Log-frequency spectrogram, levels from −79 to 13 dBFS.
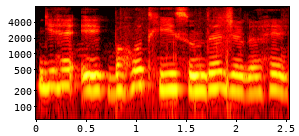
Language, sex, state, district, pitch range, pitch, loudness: Hindi, female, Himachal Pradesh, Shimla, 195-230 Hz, 205 Hz, -14 LUFS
